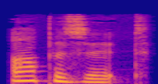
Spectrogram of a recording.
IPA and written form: ˈɑː.pə.zɪt (Opposite)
